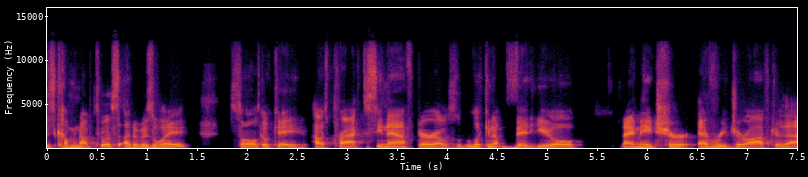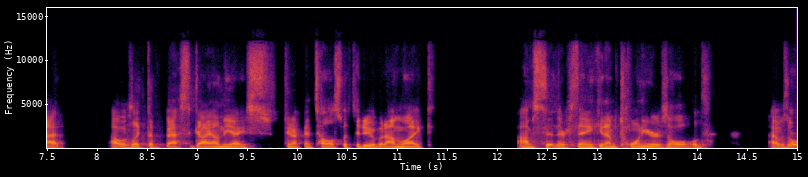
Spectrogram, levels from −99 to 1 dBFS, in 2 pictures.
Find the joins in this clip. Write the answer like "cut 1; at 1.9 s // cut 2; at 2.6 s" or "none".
cut 1; at 2.1 s // cut 2; at 9.9 s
